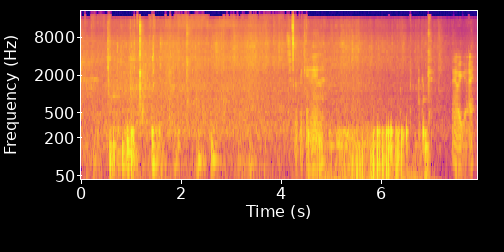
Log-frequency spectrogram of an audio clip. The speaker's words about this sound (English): I was going to enjoy listening to the rain some more.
